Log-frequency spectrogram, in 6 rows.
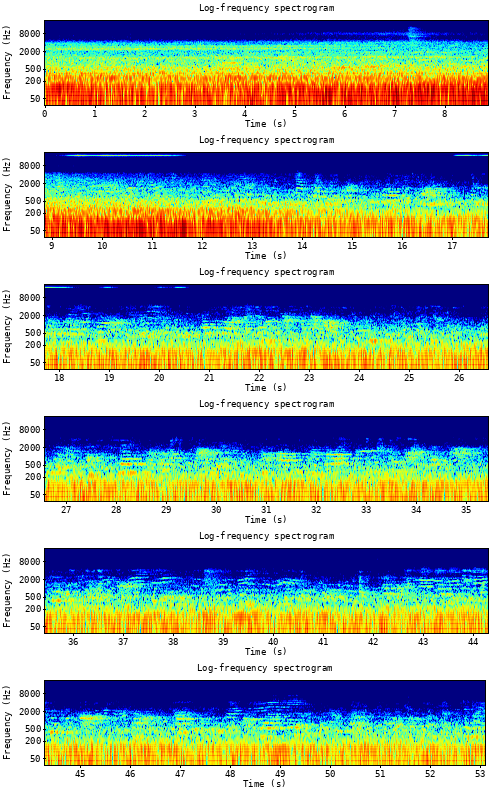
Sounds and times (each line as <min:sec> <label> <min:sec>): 0:00.0 The train passed 0:21.3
